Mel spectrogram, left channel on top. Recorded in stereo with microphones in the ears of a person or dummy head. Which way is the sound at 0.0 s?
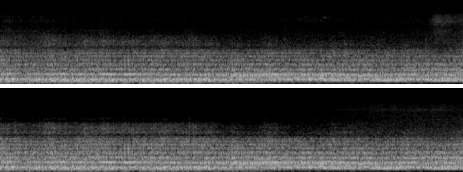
25° right (ahead or behind).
